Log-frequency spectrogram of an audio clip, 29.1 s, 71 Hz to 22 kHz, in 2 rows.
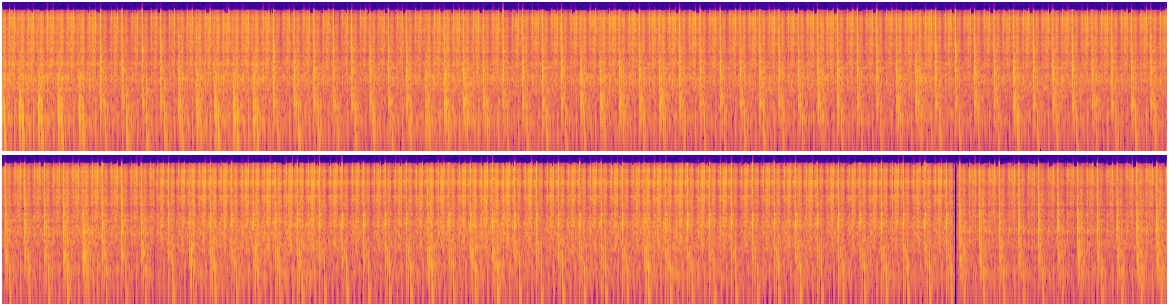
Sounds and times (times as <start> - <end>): Engine: 0.0 - 29.1.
